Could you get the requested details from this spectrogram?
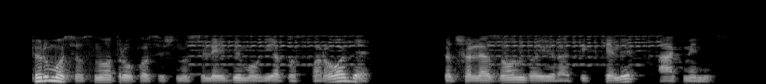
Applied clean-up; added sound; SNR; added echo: classical method Wiener filter.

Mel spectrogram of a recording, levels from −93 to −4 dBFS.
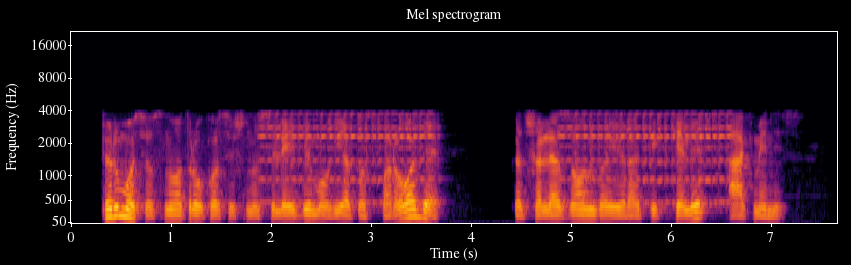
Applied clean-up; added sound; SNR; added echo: none; Bowed string instrument; 13 dB; none.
